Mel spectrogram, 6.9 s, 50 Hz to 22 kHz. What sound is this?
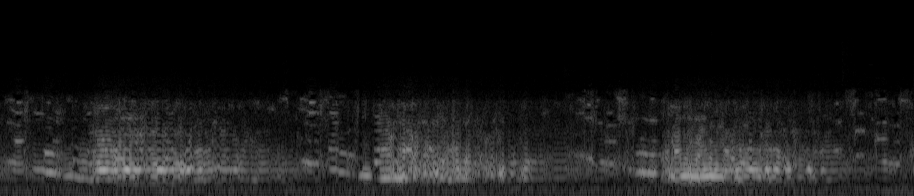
Orchestral Phone Message 12
recorded on a phone, mysteriously, as a message on my answering machine. I have no knowledge as to who recorded it, where it was recorded, or whether it came from a live performance or not. All of the segments of this set combine sequentially, to form the full phone message.
glitch, phone, cello, message, recording, orchestral, bass, bad, viola, cheap, violin, glitchy, dirty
